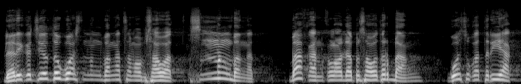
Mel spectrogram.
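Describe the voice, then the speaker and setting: Animated high-voiced young comedian. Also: male voice, quick pace. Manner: animated storytelling, acting out characters in shifting voices. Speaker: stand-up comedian. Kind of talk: stand-up comedy set.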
